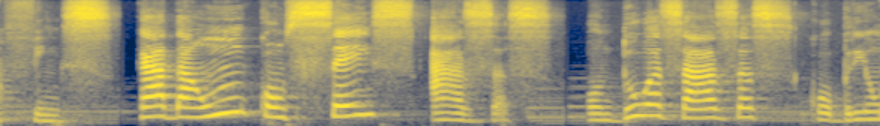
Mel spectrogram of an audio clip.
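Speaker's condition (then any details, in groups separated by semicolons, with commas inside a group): No condition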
